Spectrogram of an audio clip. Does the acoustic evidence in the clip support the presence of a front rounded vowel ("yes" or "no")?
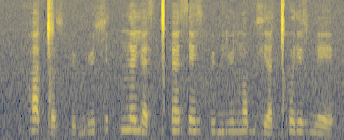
yes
